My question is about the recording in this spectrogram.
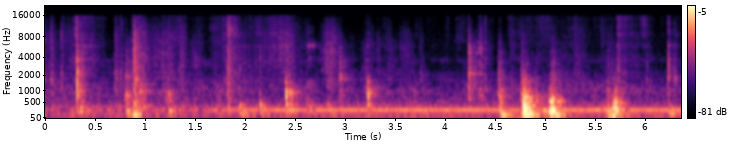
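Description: Plates, stainless steel bowls and steel tumblers being set down on a dining table: a string of short clinks and knocks, the loudest about three quarters of the way through. A steady low hum runs underneath.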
